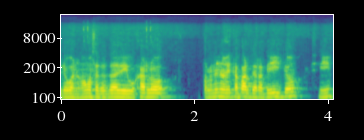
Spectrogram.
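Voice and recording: At a fairly quick pace, a man talks at a medium pitch with little pitch movement.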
